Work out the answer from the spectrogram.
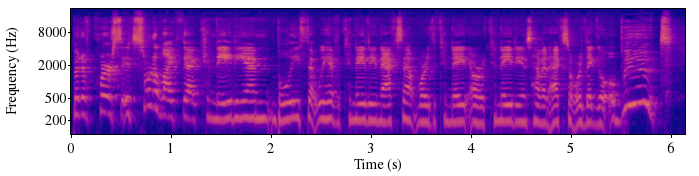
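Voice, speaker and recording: A woman sociolinguist explaining language as a guest in a podcast interview, spelling words out slowly and laughing easily. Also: mid-range voice, fairly even intonation, a little mellow. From United States.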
